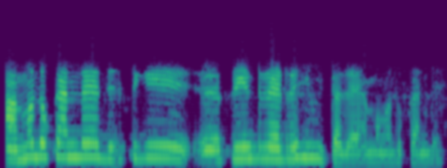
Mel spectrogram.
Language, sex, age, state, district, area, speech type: Odia, female, 18-30, Odisha, Ganjam, urban, conversation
